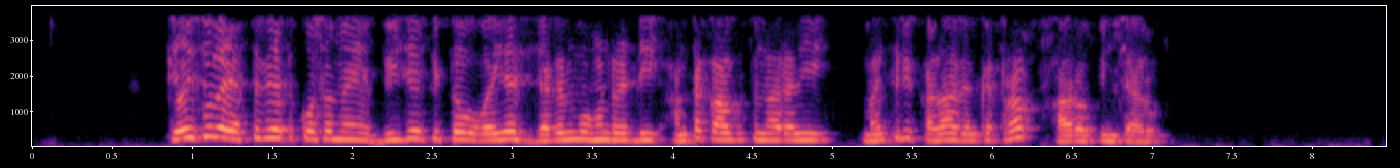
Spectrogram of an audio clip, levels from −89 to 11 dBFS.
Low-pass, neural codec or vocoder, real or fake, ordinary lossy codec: 3.6 kHz; codec, 16 kHz, 16 kbps, FunCodec, trained on Chinese and English, 50 frames a second; fake; none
